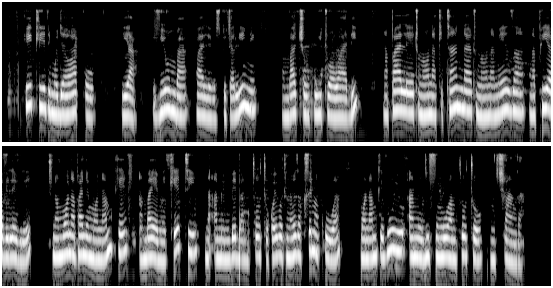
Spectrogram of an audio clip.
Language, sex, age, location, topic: Swahili, female, 25-35, Kisumu, health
